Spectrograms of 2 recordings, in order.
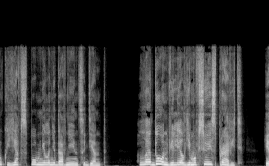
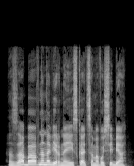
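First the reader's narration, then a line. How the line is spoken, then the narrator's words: Menacing snort. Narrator (Russian): угрожающе хмыкнул Вёлвинд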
